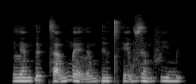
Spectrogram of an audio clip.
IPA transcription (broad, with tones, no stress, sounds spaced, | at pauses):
l ɛ˨˦ m ɗ ə˨˩ t̚ s a̰˧˥ w m ɛ˧˩ l ə˧ m ɗ ɨ˧ t̪ʰ ḛ˧˥ w z ə˨˦ m f i˧ m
